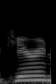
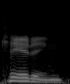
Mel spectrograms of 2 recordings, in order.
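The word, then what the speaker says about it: Keirin: we're saying it wrong oh the yes the Kieran race is is actually pronounced kading and he knows this because well I have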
